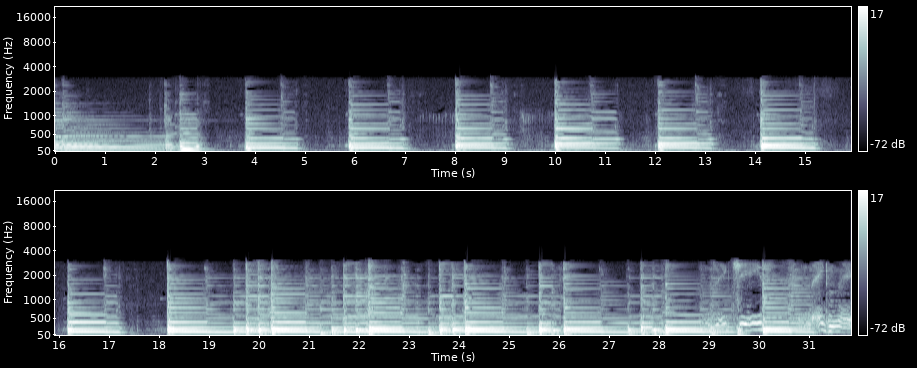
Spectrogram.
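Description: Music on a plucked string instrument. Single chords are struck about every two seconds and left to ring out. About two-thirds of the way through it turns into a steady, continuous strumming rhythm.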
